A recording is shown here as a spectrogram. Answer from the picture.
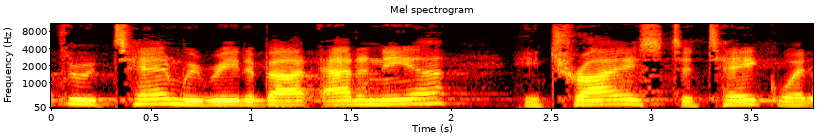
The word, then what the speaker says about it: Adonijah: I know it says Adonijah, but I went online and I was able to click on some little thing where this Hebrew guy said Adonijah. So that's how they think it's pronounced. So that's what we'll call him.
